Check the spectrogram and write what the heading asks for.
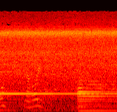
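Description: Background music: one long held lead note, joined by a sustained chord about one and a half seconds in, over a steady rushing hiss of the waterfall.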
